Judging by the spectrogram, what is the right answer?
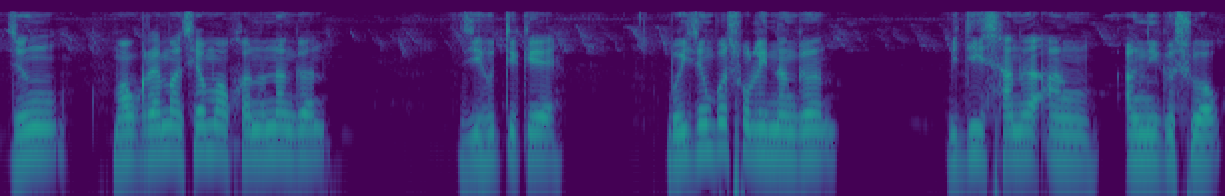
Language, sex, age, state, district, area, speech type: Bodo, male, 60+, Assam, Baksa, rural, spontaneous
